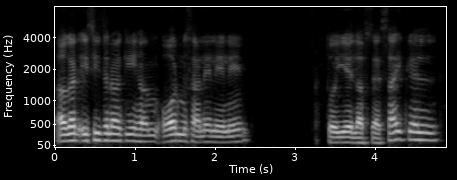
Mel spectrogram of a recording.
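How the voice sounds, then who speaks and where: A man gives a classroom lesson, explaining each point patiently and repeating words for his students. His mid-pitched voice is mellow and warm. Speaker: Quran teacher.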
